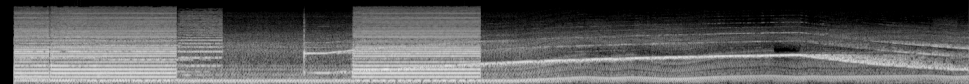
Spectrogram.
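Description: A truck engine idles and then revs up as the truck speeds off.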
